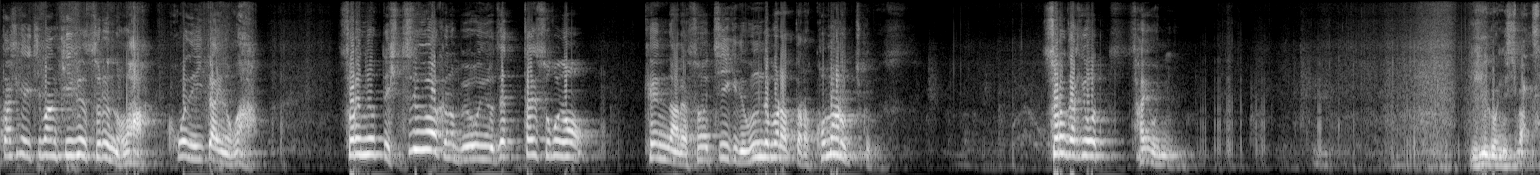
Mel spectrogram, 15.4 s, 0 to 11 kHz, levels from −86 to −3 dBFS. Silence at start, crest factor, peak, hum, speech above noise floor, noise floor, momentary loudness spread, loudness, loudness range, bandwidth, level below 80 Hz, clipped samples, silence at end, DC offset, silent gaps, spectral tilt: 0 s; 16 dB; 0 dBFS; none; 41 dB; -55 dBFS; 18 LU; -15 LUFS; 8 LU; 11 kHz; -56 dBFS; under 0.1%; 0 s; under 0.1%; none; -5 dB/octave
